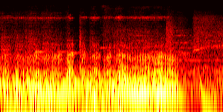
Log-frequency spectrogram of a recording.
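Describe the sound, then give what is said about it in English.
A motorcycle engine approaching from the west roars loudly, holding a steady, rumbling drone before its pitch drops away sharply at the end. No voices are heard. “So, yeah, both of you hear the sound of a motorcycle from the west.”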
